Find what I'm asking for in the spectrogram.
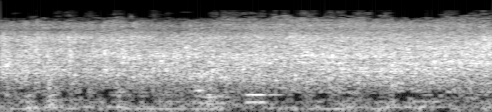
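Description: Chicken karahi, Hyderabadi style with salt added, frying in a pan, giving a steady loud hiss of sizzling oil with faint stirring underneath, close up and continuous.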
